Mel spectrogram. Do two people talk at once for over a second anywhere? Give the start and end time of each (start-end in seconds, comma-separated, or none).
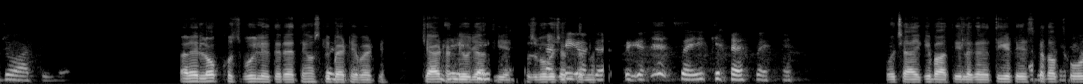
none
